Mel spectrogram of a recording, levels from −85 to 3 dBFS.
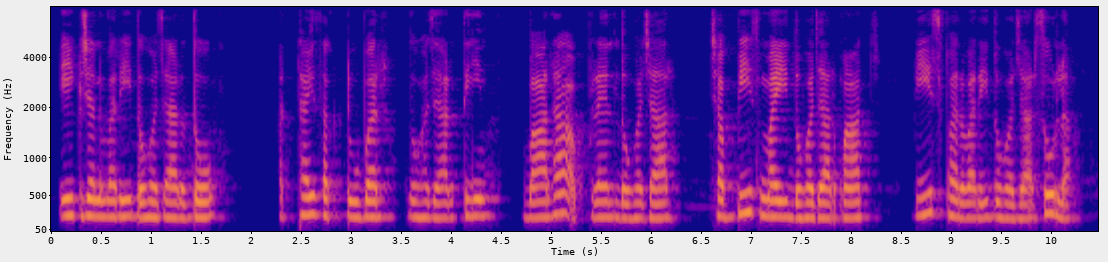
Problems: constant background noise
